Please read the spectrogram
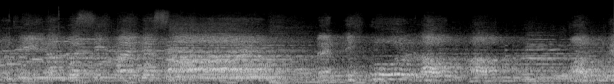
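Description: Choir singing a German soldiers' song with instrumental accompaniment, in a dull, narrow-sounding old recording.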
